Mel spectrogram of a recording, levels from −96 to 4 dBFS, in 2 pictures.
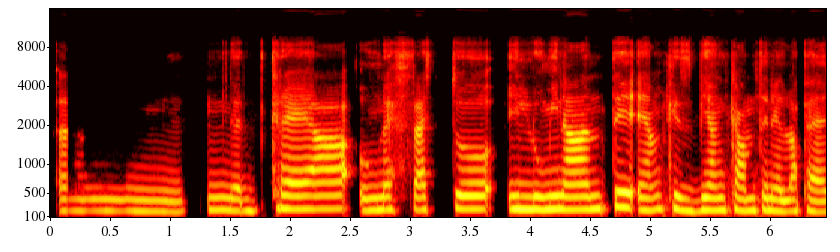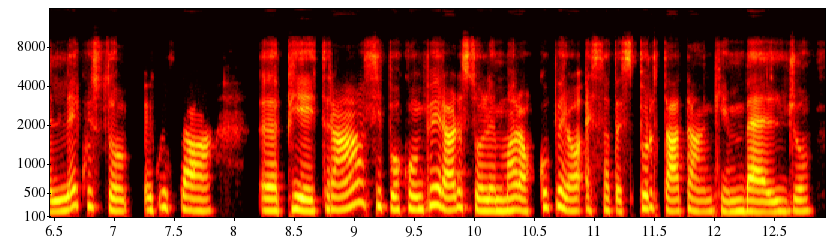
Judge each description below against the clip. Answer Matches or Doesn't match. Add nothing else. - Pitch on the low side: Doesn't match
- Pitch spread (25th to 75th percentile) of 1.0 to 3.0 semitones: Matches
